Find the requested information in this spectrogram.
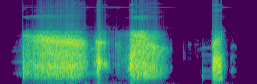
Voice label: Phone Sneeze Bye, Female, Telephone Voice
